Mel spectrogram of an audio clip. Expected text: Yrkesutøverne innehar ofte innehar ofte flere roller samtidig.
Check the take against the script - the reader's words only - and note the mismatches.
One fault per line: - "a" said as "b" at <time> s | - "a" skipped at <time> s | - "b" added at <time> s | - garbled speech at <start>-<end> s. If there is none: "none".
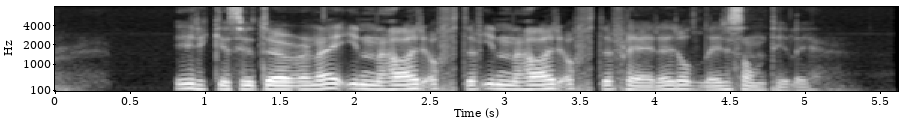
none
